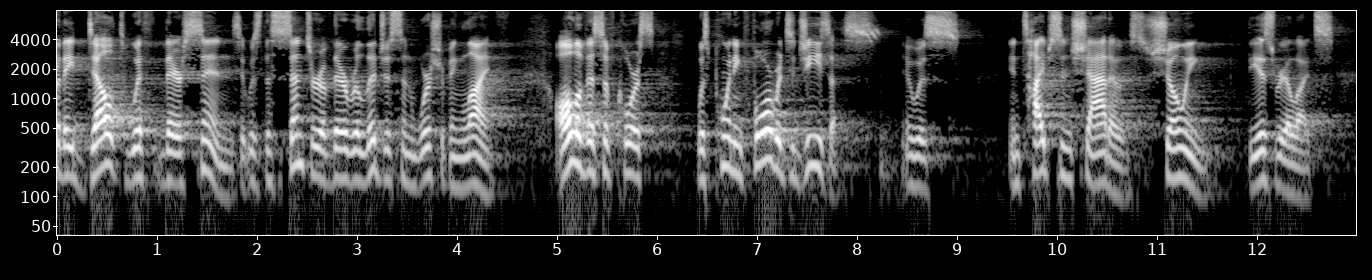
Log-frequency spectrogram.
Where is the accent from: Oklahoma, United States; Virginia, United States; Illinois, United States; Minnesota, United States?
Minnesota, United States; moved away; When I was in elementary school, I grew up in Minnesota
